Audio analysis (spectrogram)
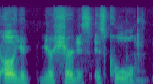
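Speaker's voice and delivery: sweet-sounding but rude, passive-aggressive tone. Explaining passive aggression with an example, in a rude passive-aggressive tone. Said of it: "say I say in a rude manner".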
